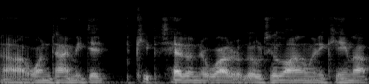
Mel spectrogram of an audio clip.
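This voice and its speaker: A man's very deep, low, somewhat breathy voice in a monotone, flat intonation at a moderate pace. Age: 60s. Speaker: snake owner, pet care video maker. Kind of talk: tutorial. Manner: halting, with many fillers.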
